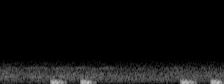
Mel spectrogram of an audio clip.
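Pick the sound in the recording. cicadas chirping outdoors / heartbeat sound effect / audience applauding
heartbeat sound effect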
